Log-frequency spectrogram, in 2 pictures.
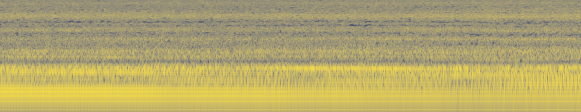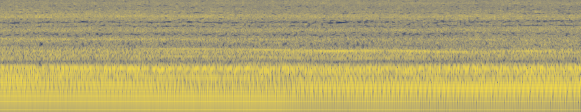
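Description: An old truck with a modified exhaust fitted with a picnic gas canister idles loudly nearby, a deep steady rumble with a low throbbing pulse that shifts slightly in pitch partway through.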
